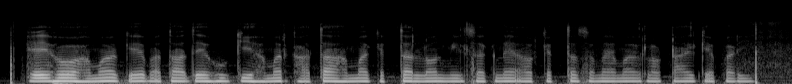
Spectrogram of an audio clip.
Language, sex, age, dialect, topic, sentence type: Maithili, male, 18-24, Angika, banking, question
